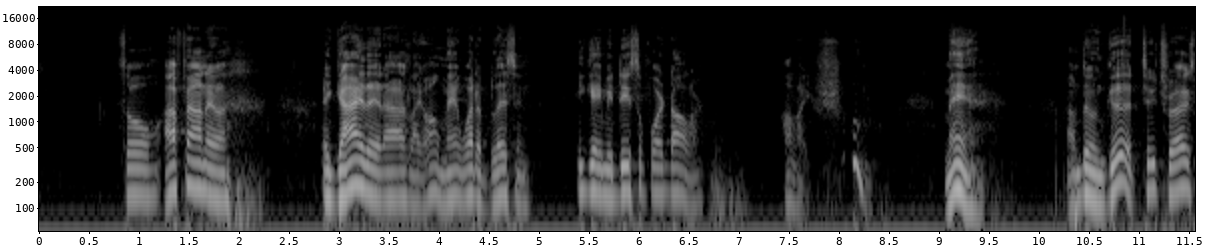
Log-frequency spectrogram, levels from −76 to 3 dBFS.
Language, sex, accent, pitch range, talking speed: English, male, American, 120-155 Hz, 165 wpm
